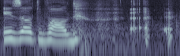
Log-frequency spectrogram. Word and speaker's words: Iseltwald: it here in isal so the W you have to pronounce it letter V so instead of saying Isel iswald it's iswald I have been struggling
